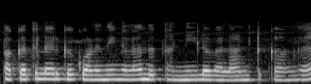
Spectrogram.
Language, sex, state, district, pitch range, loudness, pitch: Tamil, female, Tamil Nadu, Nilgiris, 210-235 Hz, -16 LUFS, 225 Hz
